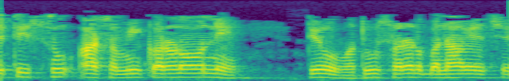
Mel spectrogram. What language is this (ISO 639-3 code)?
guj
